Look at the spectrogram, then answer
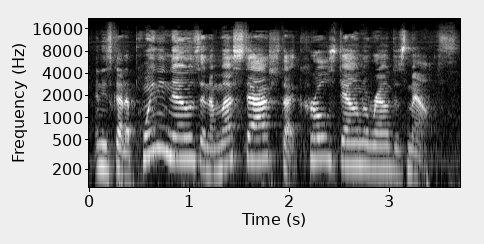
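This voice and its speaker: A woman's voice: fairly high pitch, lively intonation, normal speed, fairly bright tone. A woman voicing an eager, blunt, boastful little kindergarten boy from a children's storybook, over background noise.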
